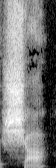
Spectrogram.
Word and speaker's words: chats: On écrit M-O-N-T-R-E-S. Le chat, chat, s'écrit C-H-A-T. Les chats, on écrit C-H-A-T-S. Un problème difficile, des problèmes difficiles. On n'entend pas le S à la fin.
